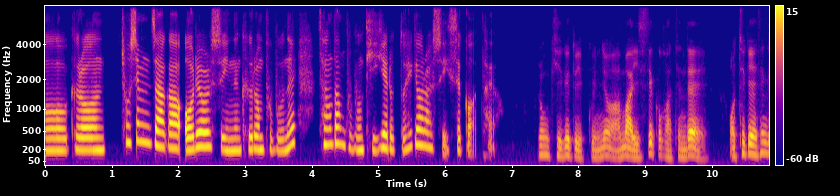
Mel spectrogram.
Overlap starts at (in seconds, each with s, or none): none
